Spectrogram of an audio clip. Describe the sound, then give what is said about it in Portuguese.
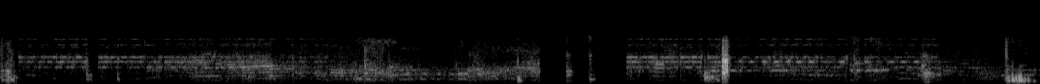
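A telephone rings with a steady, buzzy tone that keeps going, while people talk over it. The sound is thin and tinny, and it cuts out briefly a few times. “Deixa eu desligar o telefone aqui.”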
